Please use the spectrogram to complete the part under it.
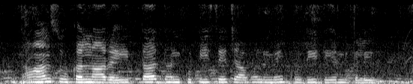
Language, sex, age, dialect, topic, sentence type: Bhojpuri, female, 18-24, Northern, agriculture, statement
